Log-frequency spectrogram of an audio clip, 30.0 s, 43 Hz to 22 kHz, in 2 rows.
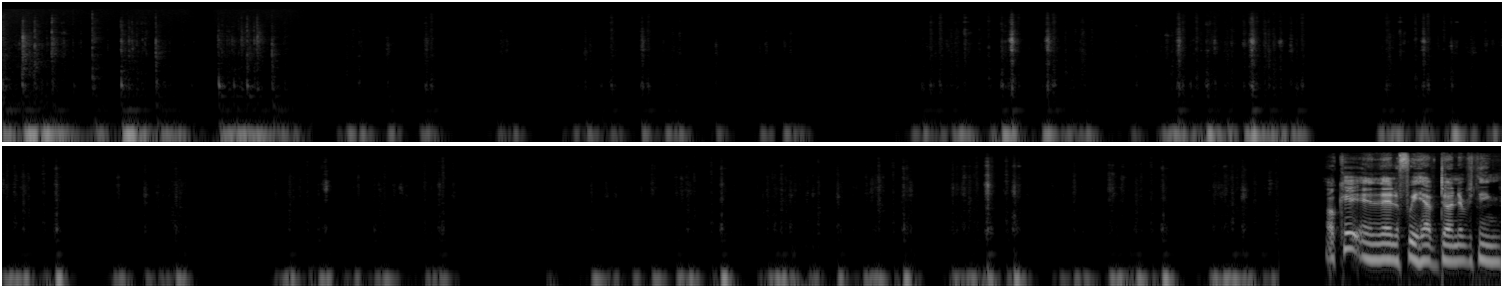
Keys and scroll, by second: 1.4 ctrl+space, 12.0 ctrl+space, 15.5 ctrl+space, 18.1 ctrl+space, 22.1 ctrl+space, 24.0 ctrl+space, 26.6 ctrl+space.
